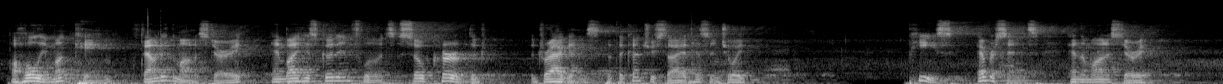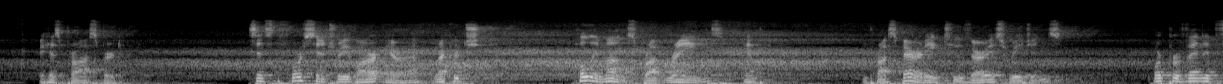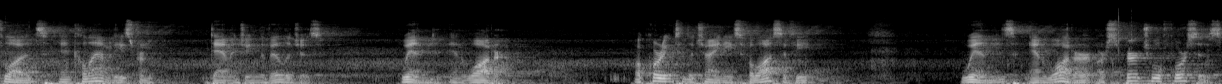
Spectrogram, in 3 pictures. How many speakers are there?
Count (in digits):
1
